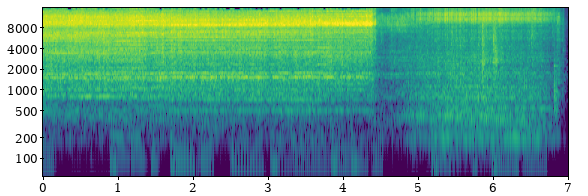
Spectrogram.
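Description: Small wood pieces being sawn to repair window frame rabbets, a loud close rasping saw stroke repeated in a steady rhythm, pausing briefly midway before resuming with no talk.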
